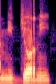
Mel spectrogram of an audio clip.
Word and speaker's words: Midjourney: Existe, por ejemplo, para la parte de imágenes, está Midjourney, que se escribe M-I-D y después Journey, como en inglés.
